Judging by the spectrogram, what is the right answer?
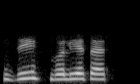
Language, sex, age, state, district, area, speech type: Hindi, female, 18-30, Uttar Pradesh, Sonbhadra, rural, conversation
